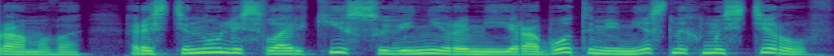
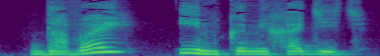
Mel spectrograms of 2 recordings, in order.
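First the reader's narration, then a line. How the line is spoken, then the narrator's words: Whisper. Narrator (Russian): прошептал он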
